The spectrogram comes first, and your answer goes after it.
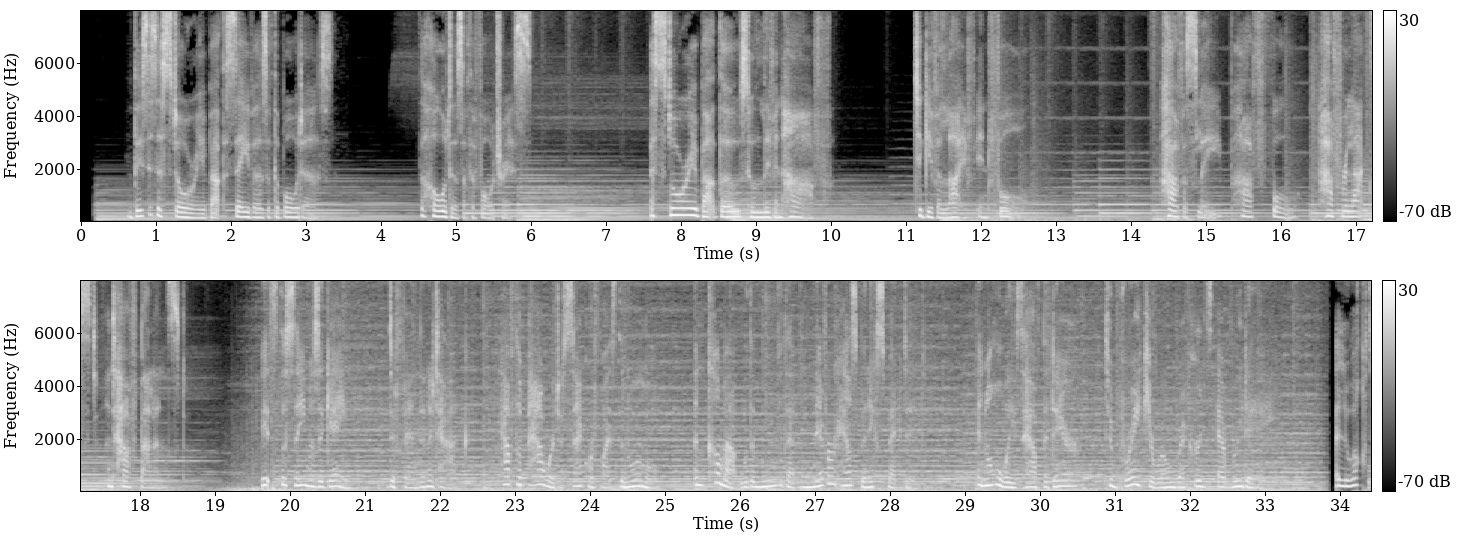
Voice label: Corporate Medical; Showreel

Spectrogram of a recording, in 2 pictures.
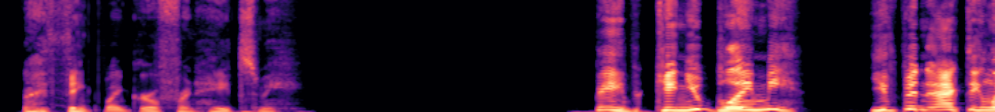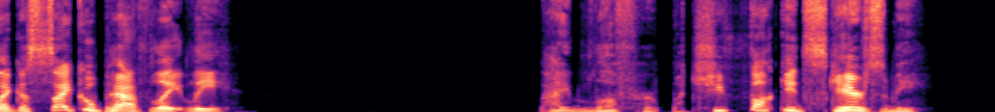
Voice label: Paranoid Boyfriend; 21 year old Voice Actor

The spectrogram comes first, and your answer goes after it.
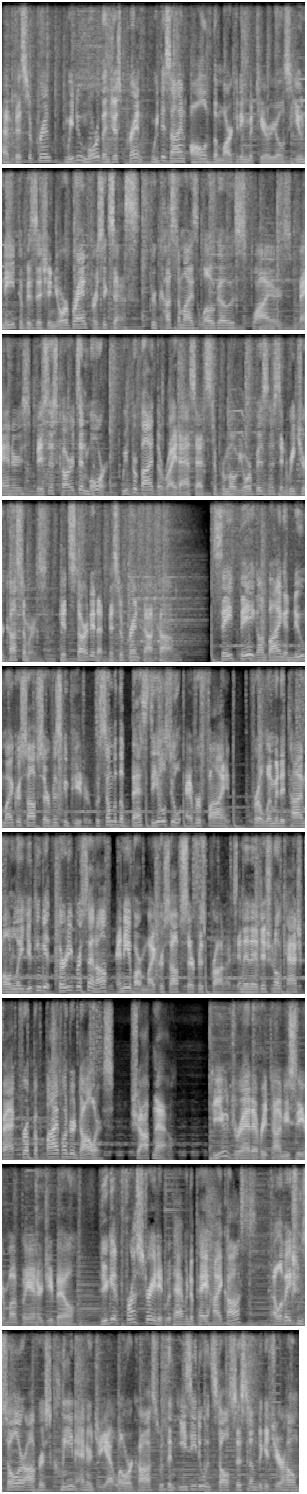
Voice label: Commercial, Professional Male Voice Over; Philadelphia based voice actor with a unique medium-low ranged voice

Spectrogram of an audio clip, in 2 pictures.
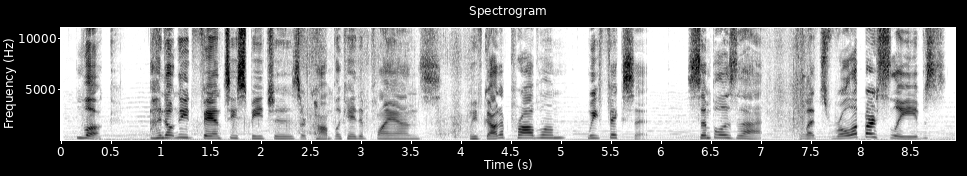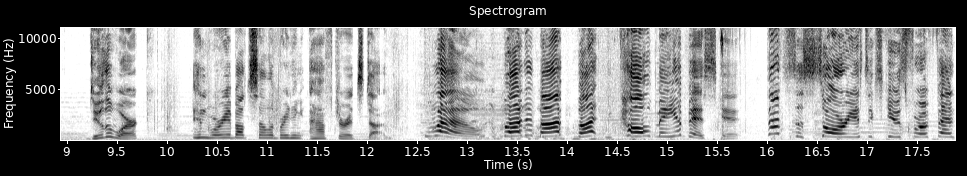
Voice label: Character

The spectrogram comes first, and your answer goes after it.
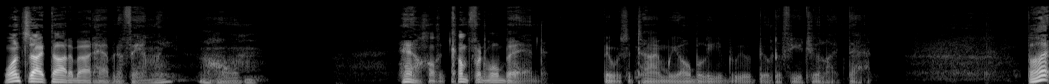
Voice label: Animation

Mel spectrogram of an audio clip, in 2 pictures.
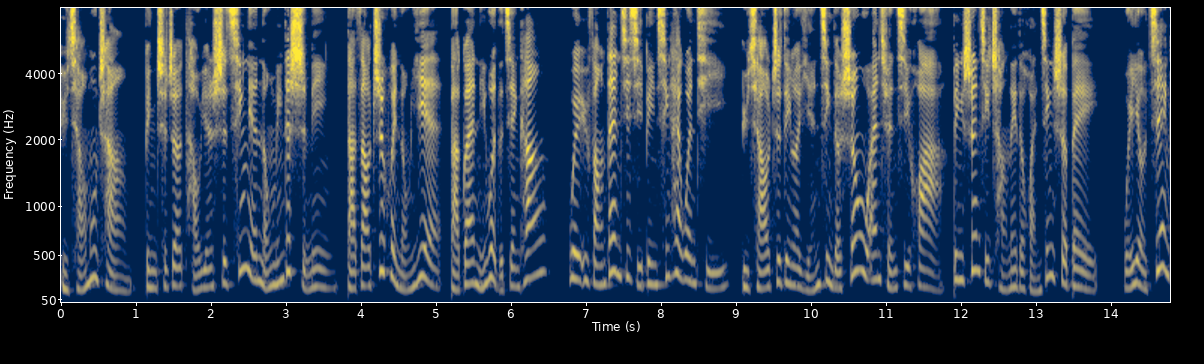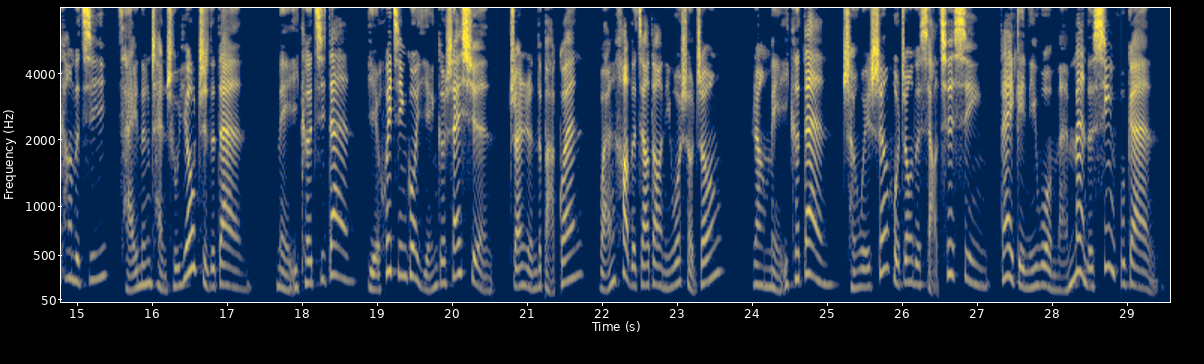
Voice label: corporate; female voice in Mandarin Chinese

